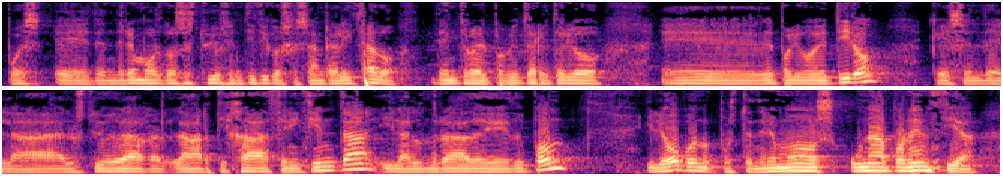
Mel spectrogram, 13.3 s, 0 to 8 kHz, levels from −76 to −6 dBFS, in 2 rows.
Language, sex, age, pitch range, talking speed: Spanish, male, 40-59, 105-120 Hz, 190 wpm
